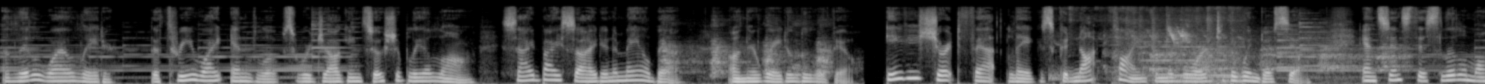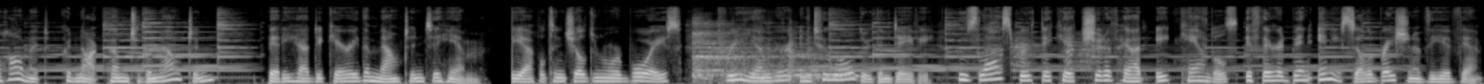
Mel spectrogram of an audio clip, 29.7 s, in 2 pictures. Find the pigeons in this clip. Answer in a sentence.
You can hear the pigeons from 10.4 to 12.5 s and from 21.8 to 23.6 s.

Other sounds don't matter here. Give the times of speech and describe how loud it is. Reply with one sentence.
The speech can be heard from 0.0 to 29.6 s, at a steady volume.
